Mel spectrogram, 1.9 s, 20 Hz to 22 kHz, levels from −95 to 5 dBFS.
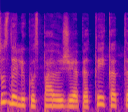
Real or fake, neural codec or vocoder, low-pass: fake; vocoder, 44.1 kHz, 128 mel bands every 256 samples, BigVGAN v2; 14.4 kHz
